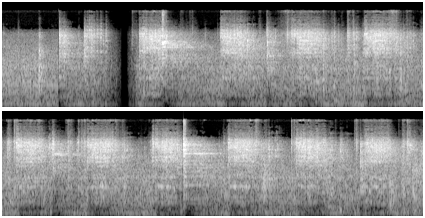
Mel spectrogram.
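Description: Manual chain hoist being worked hand over hand: its chains rattle and clack in regular bursts about once a second, after a brief gap about two seconds in.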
